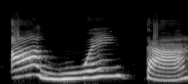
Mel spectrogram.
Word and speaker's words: aguentar: ó certo e aí na palavra aguentar nós temos o som do um portanto não é dígrafo e aqui agora não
